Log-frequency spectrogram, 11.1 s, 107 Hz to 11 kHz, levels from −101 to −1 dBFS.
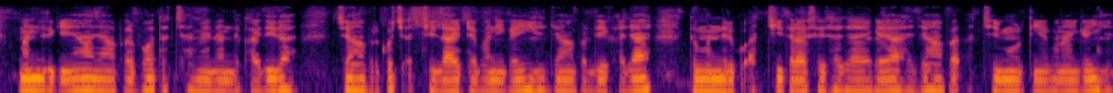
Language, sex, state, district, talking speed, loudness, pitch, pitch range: Hindi, male, Chhattisgarh, Korba, 215 wpm, -36 LUFS, 110 Hz, 105-115 Hz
